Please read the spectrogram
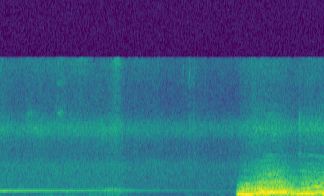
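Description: A quiet pause, then about three seconds in a voice starts chanting Qur'an recitation (tilawah) through a microphone in a long, held melodic line.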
